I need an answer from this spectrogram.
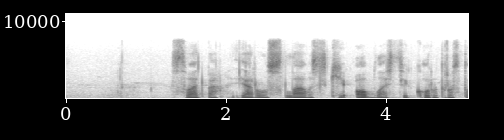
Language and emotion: Russian, neutral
